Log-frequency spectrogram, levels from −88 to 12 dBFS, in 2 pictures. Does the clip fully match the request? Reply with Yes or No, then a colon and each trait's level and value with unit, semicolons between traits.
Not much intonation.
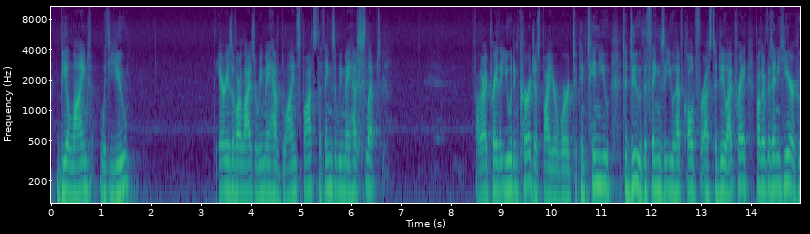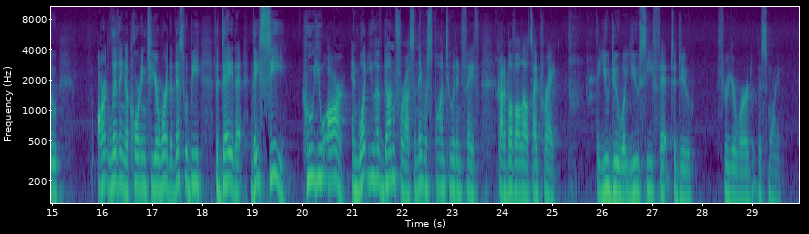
No: average, 3.2 semitones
